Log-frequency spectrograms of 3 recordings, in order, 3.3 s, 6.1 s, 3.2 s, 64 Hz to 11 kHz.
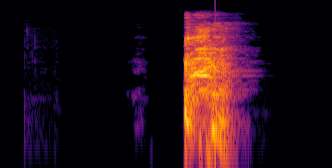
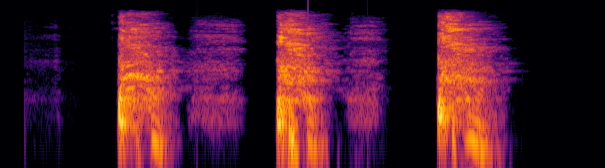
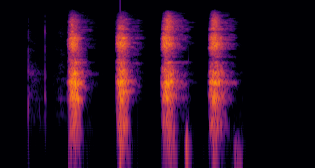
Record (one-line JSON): {"cough_length": "3.3 s", "cough_amplitude": 27613, "cough_signal_mean_std_ratio": 0.29, "three_cough_length": "6.1 s", "three_cough_amplitude": 27138, "three_cough_signal_mean_std_ratio": 0.35, "exhalation_length": "3.2 s", "exhalation_amplitude": 9418, "exhalation_signal_mean_std_ratio": 0.32, "survey_phase": "beta (2021-08-13 to 2022-03-07)", "age": "18-44", "gender": "Male", "wearing_mask": "No", "symptom_runny_or_blocked_nose": true, "symptom_sore_throat": true, "symptom_fatigue": true, "smoker_status": "Ex-smoker", "respiratory_condition_asthma": false, "respiratory_condition_other": false, "recruitment_source": "Test and Trace", "submission_delay": "2 days", "covid_test_result": "Positive", "covid_test_method": "RT-qPCR"}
